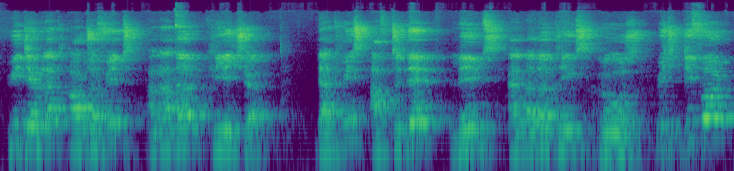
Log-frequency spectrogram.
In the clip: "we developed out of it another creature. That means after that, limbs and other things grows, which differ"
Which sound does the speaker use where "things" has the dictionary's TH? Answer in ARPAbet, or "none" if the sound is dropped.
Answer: T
